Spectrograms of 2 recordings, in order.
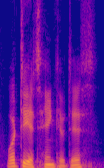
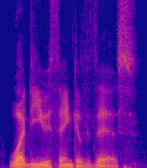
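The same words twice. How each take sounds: First: The word this begins with a d sound. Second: The word this begins with a th sound.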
